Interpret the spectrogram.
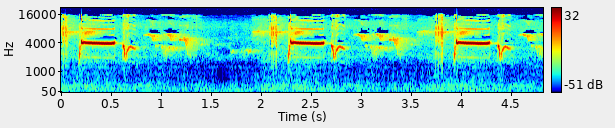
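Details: Red-headed prinia (prenjak kepala merah) lure call, used to provoke prinias into answering. Three repeats about two seconds apart. Each starts with a sharp steady high whistle, then a drooping note and a short buzzy flourish, over faint low hum.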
